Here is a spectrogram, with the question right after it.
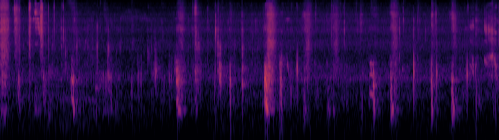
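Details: Golden Retriever puppies, seventeen days old, lying on their backs while drinking milk from a baby bottle indoors; quick wet smacking and sucking clicks, broken by a brief squeaky whimper.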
